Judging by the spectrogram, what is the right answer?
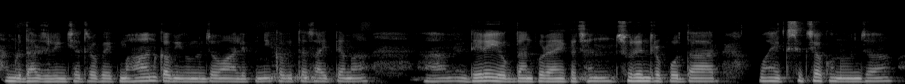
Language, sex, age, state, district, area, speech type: Nepali, male, 30-45, West Bengal, Darjeeling, rural, spontaneous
